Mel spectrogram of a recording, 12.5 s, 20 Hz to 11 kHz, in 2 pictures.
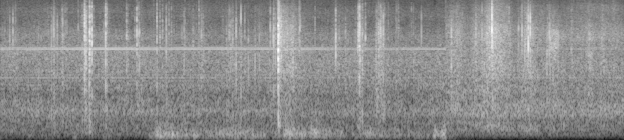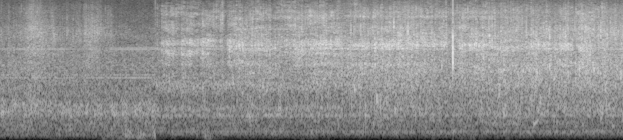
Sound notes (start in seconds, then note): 1.9 bag tearing; 10.8 water splashing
